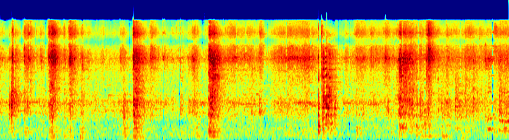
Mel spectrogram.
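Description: A cardboard shipping box and its packing being handled by hand: rustling and scraping, with a handful of sharp knocks spread through.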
